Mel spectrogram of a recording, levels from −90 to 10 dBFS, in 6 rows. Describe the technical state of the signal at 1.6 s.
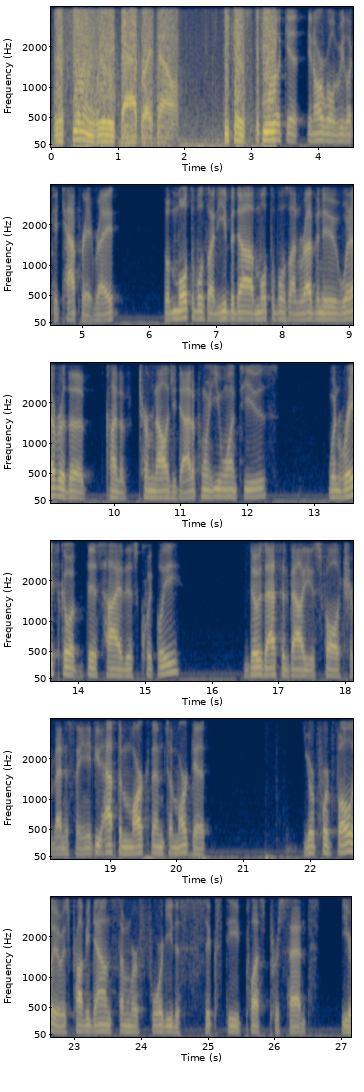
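At 1.6 s the audio sits inside a mu-law and A-law mix-up running from 0.0 to 3.38 s, ending just before "at in our world". Telephone samples coded as mu-law are decoded as A-law, scrambling levels, so the speech sounds harsh and distorted and pauses fill with noise. The waveform shows jagged, misproportioned peaks and a raised floor between them; the spectrogram shows a broadband noise haze below the 4 kHz ceiling.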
